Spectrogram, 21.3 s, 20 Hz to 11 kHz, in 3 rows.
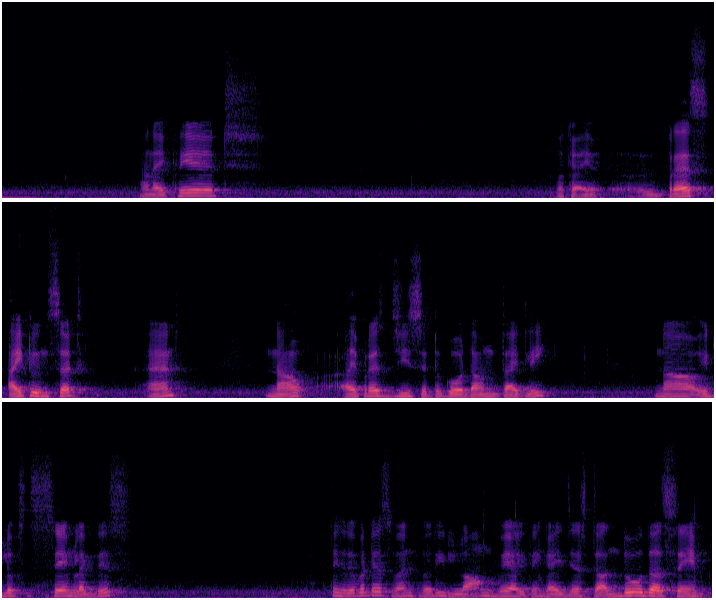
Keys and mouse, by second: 1.5 ctrl+r, 5.8 ctrl+z, 7.3 i, 10.6 g, 13.2 Tab, 13.9 click, 14.2 middle click, 14.9 shift+click, 15.9-16.7 drag, 17.1-21.3 ctrl+z.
